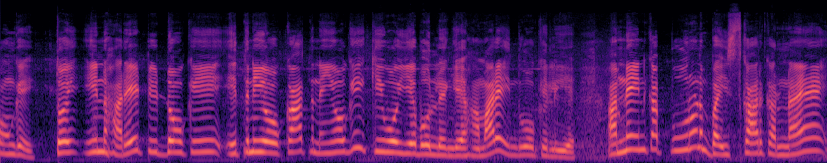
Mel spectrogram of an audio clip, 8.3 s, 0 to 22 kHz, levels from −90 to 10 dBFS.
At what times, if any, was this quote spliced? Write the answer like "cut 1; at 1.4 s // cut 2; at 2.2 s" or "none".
none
